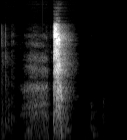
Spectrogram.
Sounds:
Sneeze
